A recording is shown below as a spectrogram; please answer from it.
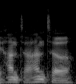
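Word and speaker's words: Hunter × Hunter: Much like uh Hunter Hunter, even though it's written with an X in the middle, you're just supposed to say Hunter Hunter.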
